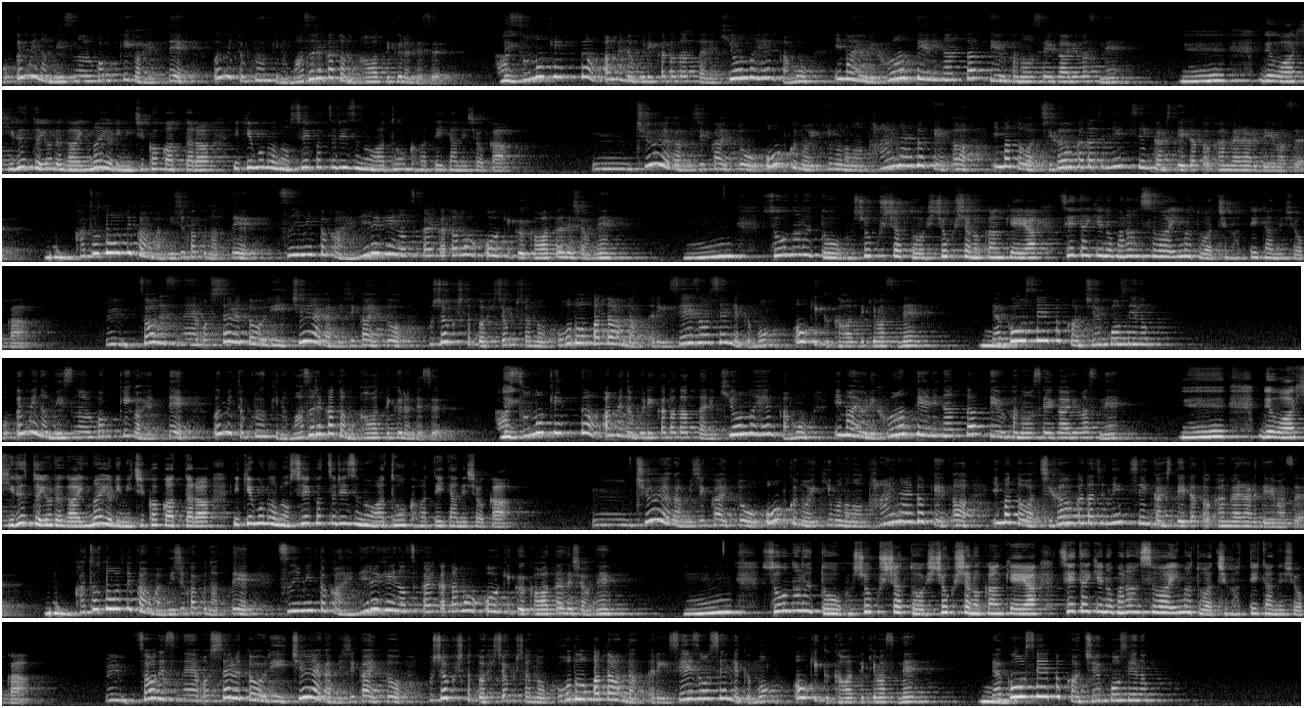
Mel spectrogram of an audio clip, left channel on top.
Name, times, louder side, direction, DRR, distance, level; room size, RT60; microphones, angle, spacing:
voice 1, 0.0-1.8 2.1-4.4 5.2-8.1 8.3-11.2 18.9-26.1 26.9-28.5 28.8-32.1 40.1-43.1 43.3-47.1 47.4-48.2 49.0-50.6, right 1 dB, 40° right, 4 dB, 2.1 m, -20 dB
voice 2, 11.8-18.1 26.5-26.8 32.9-39.3 48.8-49.2, right 2 dB, 90° right, 11 dB, 0.9 m, -18 dB
17.0 x 13.5 x 5.8 m, 0.93 s
head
